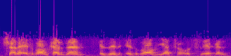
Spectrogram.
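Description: A male teacher giving a classroom lecture. He reads lines of a text aloud slowly, then explains them and quizzes his students. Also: on the high side, lively intonation. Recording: tinny lo-fi phone-like sound.

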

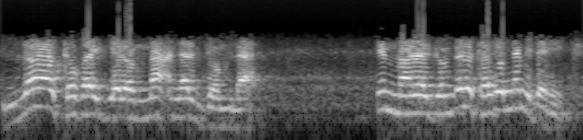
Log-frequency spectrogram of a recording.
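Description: A man's voice: sits high, big pitch swings. A male teacher giving a classroom grammar lesson, explaining step by step and quizzing his students, heard on an old worn tape recording. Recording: tinny old tape with hiss.

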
